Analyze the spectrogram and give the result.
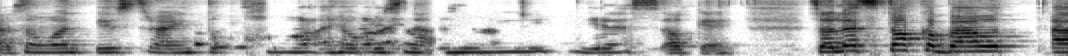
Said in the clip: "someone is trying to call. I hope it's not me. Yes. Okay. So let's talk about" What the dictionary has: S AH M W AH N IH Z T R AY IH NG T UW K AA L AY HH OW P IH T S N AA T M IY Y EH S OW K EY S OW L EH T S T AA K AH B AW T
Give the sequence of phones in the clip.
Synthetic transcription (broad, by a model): S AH M W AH N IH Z T R AY IH NG T UW K AA L AY HH OW P IH T S N AA T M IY Y EH S OW K EY S OW L EH T S T AA K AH B AW T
